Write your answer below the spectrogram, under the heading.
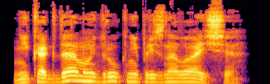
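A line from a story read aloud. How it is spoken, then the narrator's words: Sleepy. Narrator (Russian): сказал он сонно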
